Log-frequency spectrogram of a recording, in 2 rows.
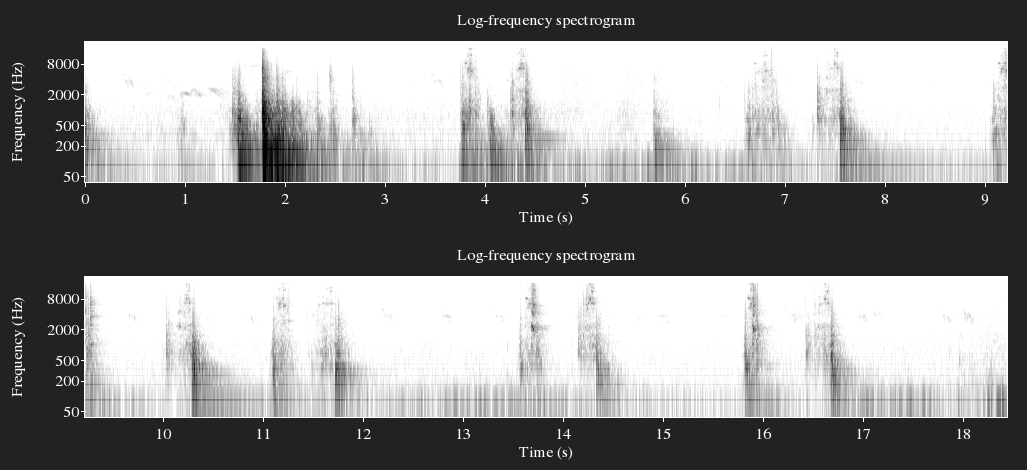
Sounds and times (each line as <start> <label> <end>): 1.4 wood shutter inner door with antique handle lock 2.8
3.7 wood shutter inner door with antique handle lock 4.6
6.6 wood shutter inner door with antique handle lock 8.0
9.0 wood shutter inner door with antique handle lock 12.1
13.5 wood shutter inner door with antique handle lock 14.8
15.8 wood shutter inner door with antique handle lock 17.0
